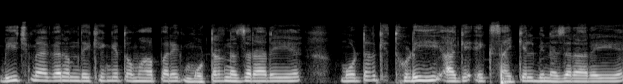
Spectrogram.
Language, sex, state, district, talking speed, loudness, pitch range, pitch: Hindi, male, Bihar, Saran, 250 wpm, -16 LUFS, 150-170 Hz, 160 Hz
